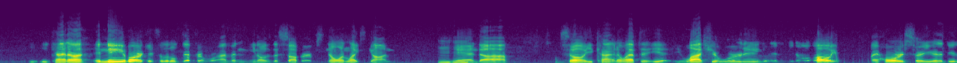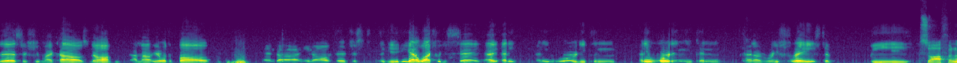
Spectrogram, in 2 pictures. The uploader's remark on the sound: he sits down with us via phone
